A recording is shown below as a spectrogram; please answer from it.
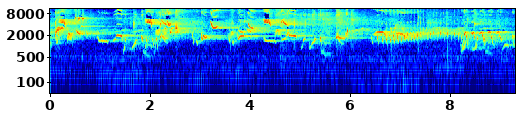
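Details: White-rumped shama singing a rich, rapid medley of high whistles, chirps and sharp slurred notes, ending in a fast rattling trill series with more whistles.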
